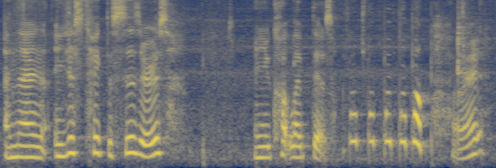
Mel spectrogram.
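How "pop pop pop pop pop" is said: playful pop sounds. Real, not acted. Playful sound while cutting seaweed.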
